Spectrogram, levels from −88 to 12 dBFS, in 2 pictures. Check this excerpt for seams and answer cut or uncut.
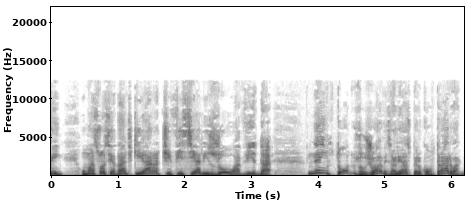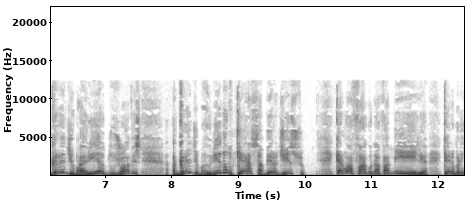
uncut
